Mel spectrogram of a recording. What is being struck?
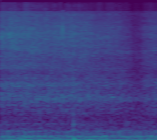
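Nothing is struck.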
